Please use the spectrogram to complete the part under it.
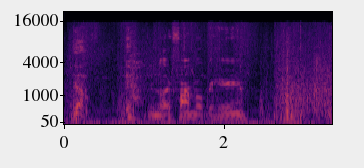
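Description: A young man talks into a microphone.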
